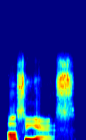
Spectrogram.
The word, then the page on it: RCS: British English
